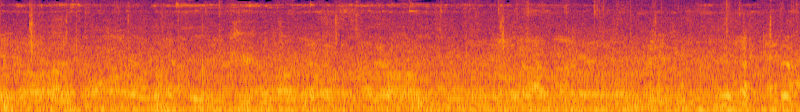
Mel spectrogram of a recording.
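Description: Indistinct chatter of many people talking at once, with no single clear voice and no pauses.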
